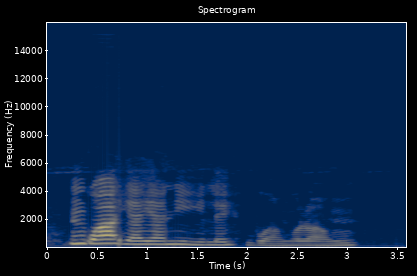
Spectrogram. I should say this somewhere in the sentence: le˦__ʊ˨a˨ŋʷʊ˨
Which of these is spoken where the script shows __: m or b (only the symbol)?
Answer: b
